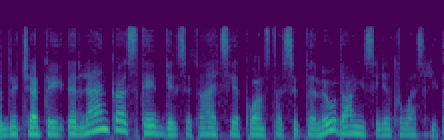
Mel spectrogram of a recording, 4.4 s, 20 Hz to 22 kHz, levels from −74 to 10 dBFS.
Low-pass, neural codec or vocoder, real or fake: 10.8 kHz; codec, 24 kHz, 0.9 kbps, WavTokenizer, medium music audio release; fake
